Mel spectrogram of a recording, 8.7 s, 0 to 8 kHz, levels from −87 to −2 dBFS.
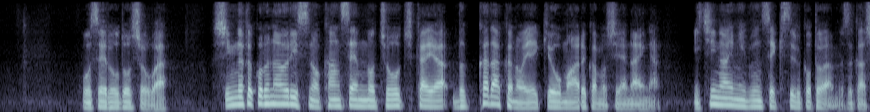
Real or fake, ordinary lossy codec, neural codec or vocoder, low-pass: fake; none; codec, 16 kHz, 1.1 kbps, Voila-Tokenizer; none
